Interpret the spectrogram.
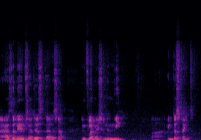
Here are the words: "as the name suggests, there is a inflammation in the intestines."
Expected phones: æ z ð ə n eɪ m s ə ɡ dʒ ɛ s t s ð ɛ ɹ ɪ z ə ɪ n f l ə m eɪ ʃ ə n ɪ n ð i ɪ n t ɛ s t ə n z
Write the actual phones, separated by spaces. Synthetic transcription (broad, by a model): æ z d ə n eɪ m s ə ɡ dʒ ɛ s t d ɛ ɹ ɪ s ə ɪ n f l ə m eɪ ʃ ə n ɪ n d i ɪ n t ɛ s t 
